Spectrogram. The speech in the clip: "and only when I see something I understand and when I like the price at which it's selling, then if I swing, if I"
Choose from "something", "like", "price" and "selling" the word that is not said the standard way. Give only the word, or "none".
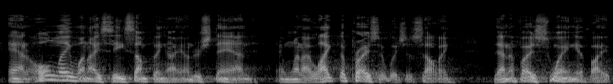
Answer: none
